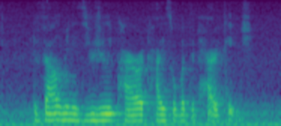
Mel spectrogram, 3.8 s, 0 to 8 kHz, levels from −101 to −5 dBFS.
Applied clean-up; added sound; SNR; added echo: none; none; none; none.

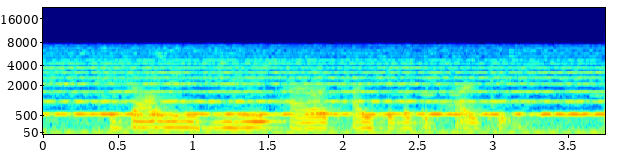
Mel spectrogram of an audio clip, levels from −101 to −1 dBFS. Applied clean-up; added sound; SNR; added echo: none; Bowed string instrument; -1 dB; none.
